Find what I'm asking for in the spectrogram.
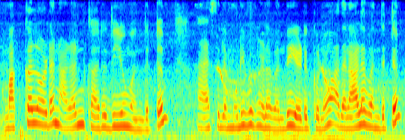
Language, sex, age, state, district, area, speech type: Tamil, female, 18-30, Tamil Nadu, Perambalur, rural, spontaneous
